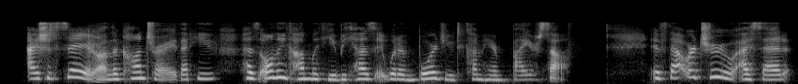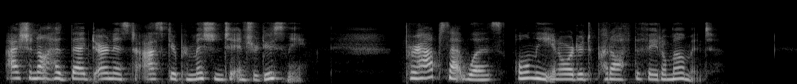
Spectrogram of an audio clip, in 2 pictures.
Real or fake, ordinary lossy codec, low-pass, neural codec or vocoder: fake; AAC, 48 kbps; 7.2 kHz; codec, 16 kHz, 1 kbps, X-Codec, WavLM features, trained on Multilingual LibriSpeech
